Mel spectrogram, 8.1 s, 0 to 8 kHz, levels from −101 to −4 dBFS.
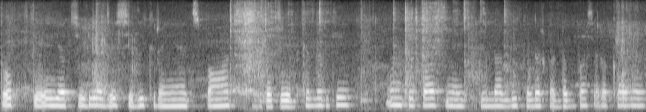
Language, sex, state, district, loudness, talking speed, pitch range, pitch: Rajasthani, female, Rajasthan, Churu, -17 LUFS, 135 wpm, 170-185 Hz, 180 Hz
